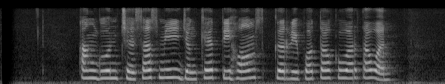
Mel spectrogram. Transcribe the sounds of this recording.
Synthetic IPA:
ʔaŋɡunt͡ʃɛsasmid͡ʒəŋkɛt̪iɦɔmskɨrdipɔt̪ɔkəwart̪awan

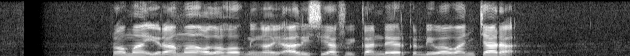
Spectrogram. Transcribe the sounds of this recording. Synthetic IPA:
romaiɾamaɔlɔɦɔk̚niŋalialisiafikandɛrkərdiwawaɲt͡ʃaɾa̰

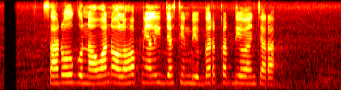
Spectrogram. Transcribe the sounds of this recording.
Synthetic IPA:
saɾulɡunawanɔlɔɦɔk̚nalid͡ʒast̪ɪnbebərkɨrdiawaɲt͡ʃaɾa

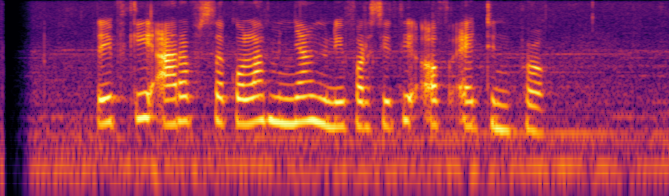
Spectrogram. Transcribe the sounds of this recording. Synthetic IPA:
rifkiʔaɾəp̚səkolahməɲaŋunifərsit̪iʔɔfɛdənburk̚

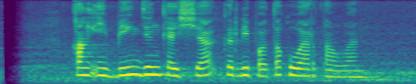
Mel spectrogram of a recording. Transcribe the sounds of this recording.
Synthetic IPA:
kaŋibɪŋd͡ʒɨŋkaʃakɨrdipɔt̪ɔkuwart̪awan

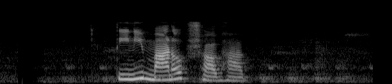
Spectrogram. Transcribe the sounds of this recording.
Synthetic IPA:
t̪inimanobʃɔbʱab

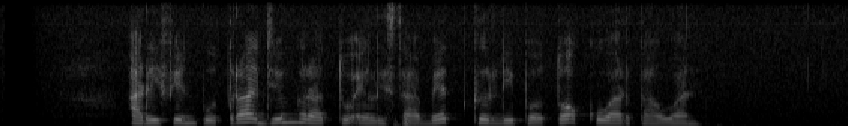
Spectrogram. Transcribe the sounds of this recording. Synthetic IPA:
ʔaɾifinput̪ɾad͡ʒɨŋrat̪uʔɛlisabɛt̪̚kɨrdipɔt̪ɔkuwart̪awan

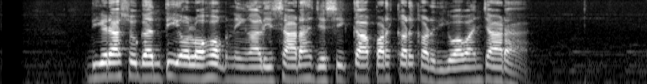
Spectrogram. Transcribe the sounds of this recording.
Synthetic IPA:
diɾasuɡant̪iɔlɔɦɔk̚niŋalisaɾahd͡ʒəsikaparkərkərd̪iwawaɲt͡ʃaɾa̰

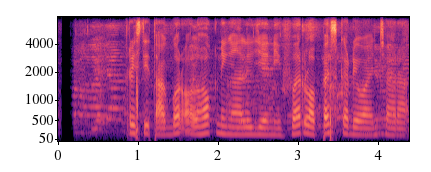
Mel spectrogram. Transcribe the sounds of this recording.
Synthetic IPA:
rist̪it̪a̰ɡɔrʔɔ̰lɔɦɔk̚niŋalid͡ʒɛnifərlɔpɛskɨrdiwaɲt͡ʃaɾa

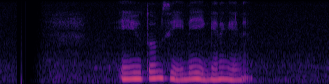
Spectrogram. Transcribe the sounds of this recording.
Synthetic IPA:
eːut̪uʋɐmsiːd̪eiɡenəɡenə̰

